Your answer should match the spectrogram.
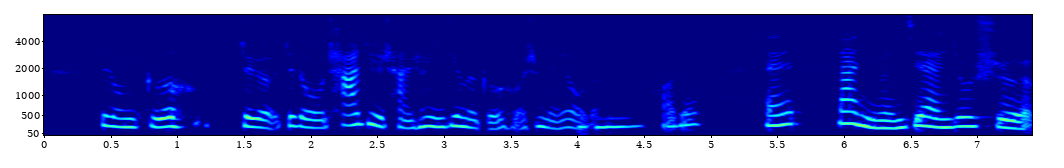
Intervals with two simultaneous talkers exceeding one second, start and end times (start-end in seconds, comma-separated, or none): none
